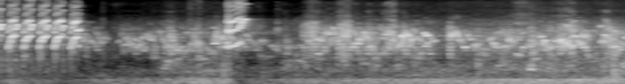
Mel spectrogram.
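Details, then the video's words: Lovebirds open with a quick run of repeated high chirps, then keep up harsh squeaky chatter and squawks. "Huni ng Lovebirds | Love birds Singing [ Call Sound ]"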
